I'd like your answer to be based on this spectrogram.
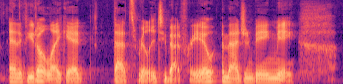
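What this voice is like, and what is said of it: Sick, congested voice. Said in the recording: “a gang of germs, which I'm sure that everyone can tell by the way that my voice sounds.”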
